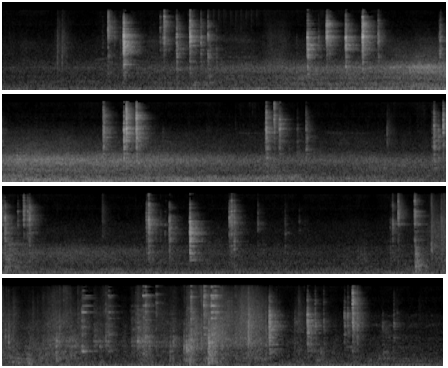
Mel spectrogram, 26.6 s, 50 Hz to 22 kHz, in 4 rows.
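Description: Metal hand tools clicking and clinking on the exhaust header nuts of a Honda CBR250R MC19 as they are tightened, in irregular clusters of sharp clicks.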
